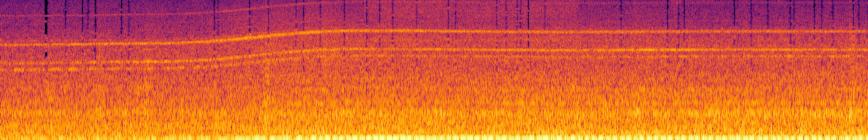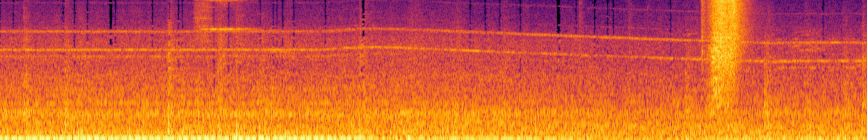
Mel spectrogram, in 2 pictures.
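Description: Train wheels clatter and rumble over the rails.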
